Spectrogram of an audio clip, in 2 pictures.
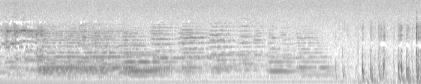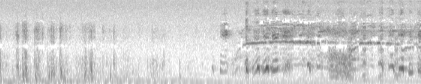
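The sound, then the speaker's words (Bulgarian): A horse whinnies with a long, wavering cry, then hooves clop in a steady rhythm before another loud neigh breaks in near the end. “Метна го на коня.”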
